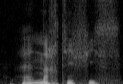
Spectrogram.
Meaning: 1. artifice, trick, ploy 2. device
- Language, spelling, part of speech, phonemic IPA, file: French, artifice, noun, /aʁ.ti.fis/, Fr-artifice.ogg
